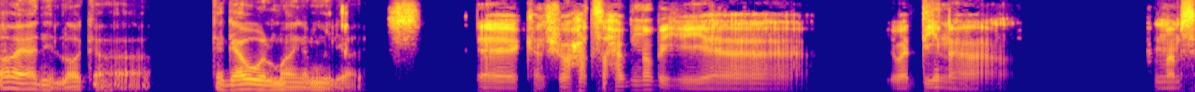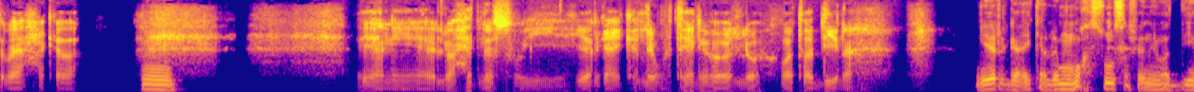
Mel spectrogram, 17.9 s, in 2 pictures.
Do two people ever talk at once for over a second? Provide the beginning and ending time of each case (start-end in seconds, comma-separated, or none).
none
